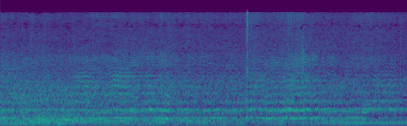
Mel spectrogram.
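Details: Dense humming of bees, a thick steady drone with wavering overtones and one sharp click near the middle; a low hum settles underneath toward the end.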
